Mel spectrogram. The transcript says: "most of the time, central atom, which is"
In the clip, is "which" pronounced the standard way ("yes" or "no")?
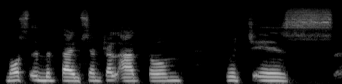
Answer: yes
